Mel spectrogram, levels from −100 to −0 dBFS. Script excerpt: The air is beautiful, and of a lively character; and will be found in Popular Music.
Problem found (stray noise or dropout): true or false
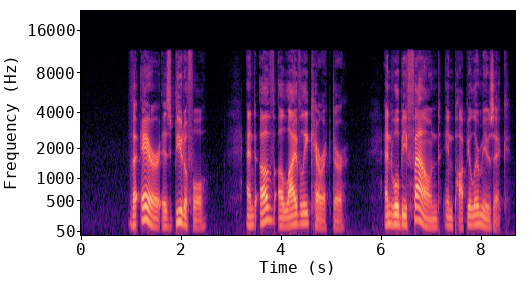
false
